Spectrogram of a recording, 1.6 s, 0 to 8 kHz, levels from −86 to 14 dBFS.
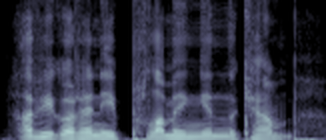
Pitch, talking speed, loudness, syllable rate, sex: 155 Hz, 295 wpm, -17 LUFS, 7.6 syllables/s, male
